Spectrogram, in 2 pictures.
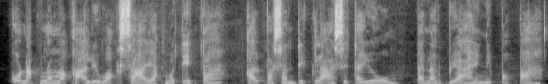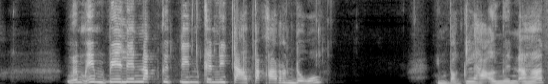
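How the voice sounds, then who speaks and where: A woman playing a sheltered, obedient young student from a rich family, with an Ilocano Filipino accent, in an audio drama. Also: a little high.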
